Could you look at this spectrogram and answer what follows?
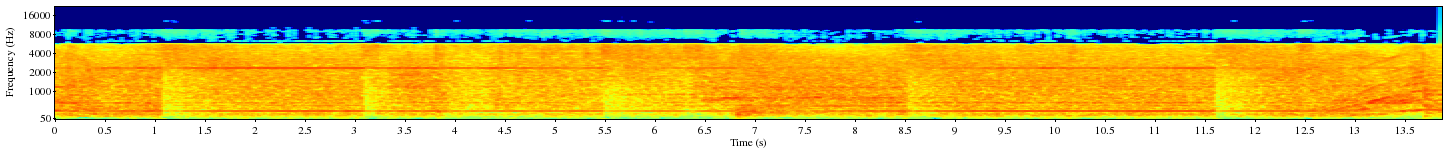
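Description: Automatic hot-forging press line running: a loud, steady rushing hiss with a constant hum underneath, which drops out briefly about seven seconds in. A rising whine comes near the end.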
